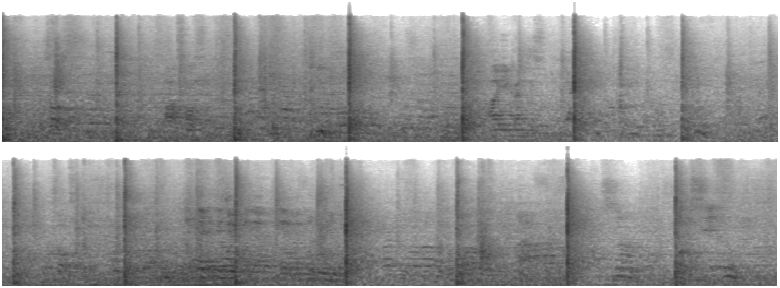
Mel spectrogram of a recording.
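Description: Gloved punches thud sharply against pads at a steady pace, echoing in a large room.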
